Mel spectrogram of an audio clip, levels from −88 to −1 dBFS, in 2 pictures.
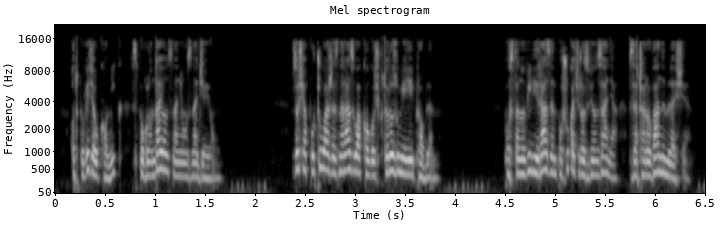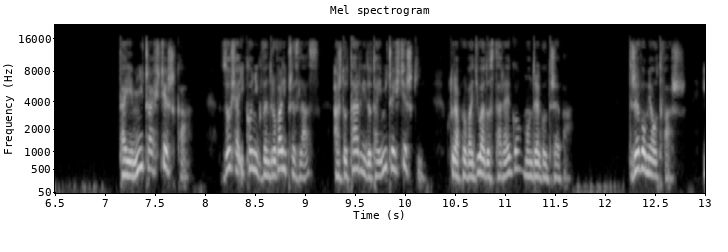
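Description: From start to finish, the audio is read two samples at a time (double speed): pairs of samples are taken as single frames, so everything plays twice as fast and a full octave higher. A spectrogram shows every band shifted upward.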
